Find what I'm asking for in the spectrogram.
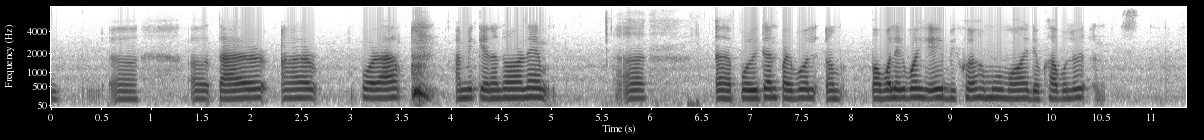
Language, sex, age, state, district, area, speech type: Assamese, female, 30-45, Assam, Lakhimpur, rural, spontaneous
